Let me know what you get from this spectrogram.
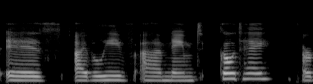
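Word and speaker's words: Goethe: um named Gote or Goat. Goat's Goat's It's spelled g o e t h e. I don't know how you're supposed to to say it, but I'm going to go with goat or goat.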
